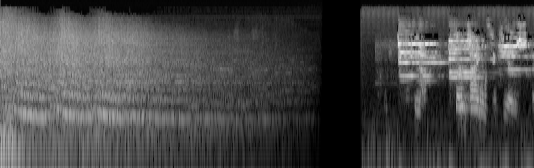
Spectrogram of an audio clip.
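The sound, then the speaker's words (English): A loud clock tower bell strikes once, its deep ringing tone and shimmering overtones slowly fading over several seconds into silence before bright, high tonal sounds begin. “Is that some famous clock behind you? Is that the clock tower?”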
